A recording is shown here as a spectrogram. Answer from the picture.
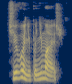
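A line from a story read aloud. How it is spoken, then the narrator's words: Curt, clipped. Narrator (Russian): произнес Нелидов отрывисто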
